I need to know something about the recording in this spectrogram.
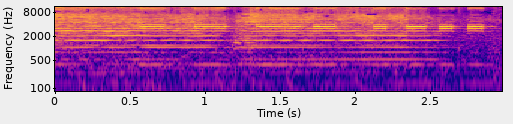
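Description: The horns of several tractors at a farmers' tractor protest in Palencia province, Spain, blare together in a loud, sustained chorus over a low engine rumble, holding steady for the whole stretch with no pauses and no one speaking.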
